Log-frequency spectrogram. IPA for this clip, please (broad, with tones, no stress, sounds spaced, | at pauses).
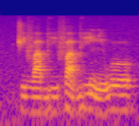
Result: t͡ʃ i˨ v aː˨ b iː˨ f a˦˨ b iː˦ ɲ ĩ˨ w oː˦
